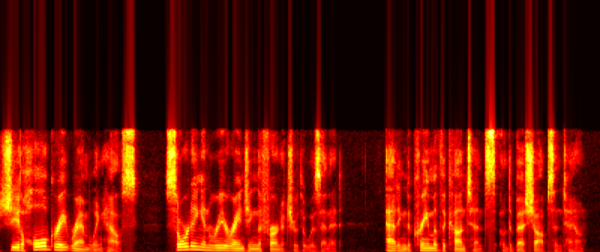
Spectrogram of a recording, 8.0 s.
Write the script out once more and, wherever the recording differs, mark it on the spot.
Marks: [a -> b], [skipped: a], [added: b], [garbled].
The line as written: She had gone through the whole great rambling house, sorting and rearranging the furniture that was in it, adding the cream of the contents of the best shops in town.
She [skipped: had gone through] the whole great rambling house, sorting and rearranging the furniture that was in it, adding the cream of the contents of the best shops in town.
